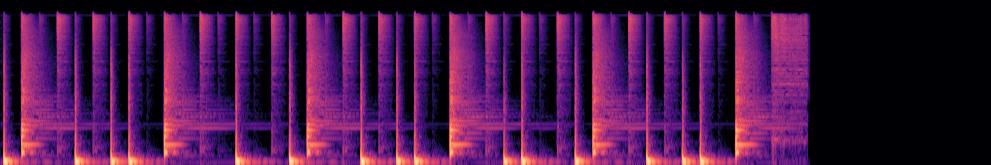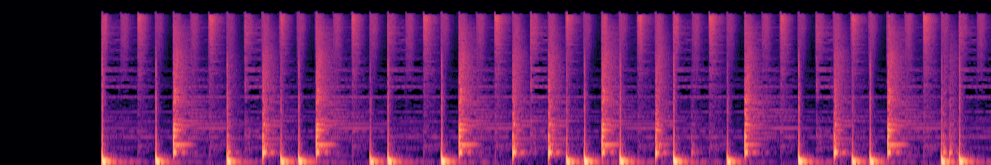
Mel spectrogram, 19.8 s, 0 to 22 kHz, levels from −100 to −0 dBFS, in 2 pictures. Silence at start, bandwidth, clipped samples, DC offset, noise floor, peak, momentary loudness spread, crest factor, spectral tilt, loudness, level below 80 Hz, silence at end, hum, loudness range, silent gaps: 0.05 s; 17 kHz; under 0.1%; under 0.1%; -38 dBFS; -2 dBFS; 9 LU; 20 dB; -5.5 dB/octave; -24 LUFS; -24 dBFS; 0.1 s; none; 5 LU; 8.09-10.90 s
